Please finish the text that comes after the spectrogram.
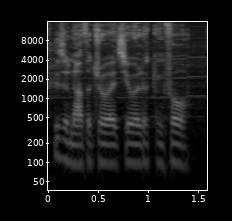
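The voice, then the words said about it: Put-on Scottish accent, actor impression. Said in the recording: “That was like an Ewan McGregor fucking accent and everything. ... And he's Scottish. ... I kind of sound like him right now.”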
